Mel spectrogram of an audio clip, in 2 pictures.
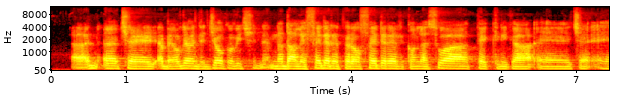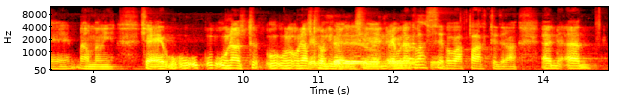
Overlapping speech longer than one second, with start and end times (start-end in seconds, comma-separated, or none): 10.9-12.6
